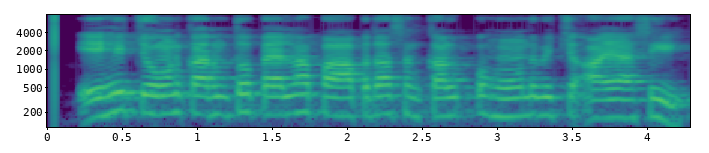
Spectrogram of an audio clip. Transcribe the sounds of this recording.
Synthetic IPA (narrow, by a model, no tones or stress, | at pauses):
eɦt͡ʃoːɳkəɾənt̪õːpɛːlãːpaːpd̪aːsəŋkəlpɦoːnʋɪt͡ʃa̰ːjaːsiː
